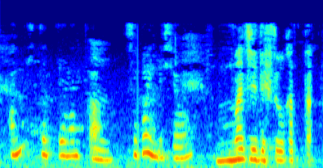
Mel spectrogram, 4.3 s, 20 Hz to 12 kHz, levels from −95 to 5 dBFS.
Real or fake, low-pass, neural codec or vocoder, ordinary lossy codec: real; 7.2 kHz; none; AAC, 32 kbps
